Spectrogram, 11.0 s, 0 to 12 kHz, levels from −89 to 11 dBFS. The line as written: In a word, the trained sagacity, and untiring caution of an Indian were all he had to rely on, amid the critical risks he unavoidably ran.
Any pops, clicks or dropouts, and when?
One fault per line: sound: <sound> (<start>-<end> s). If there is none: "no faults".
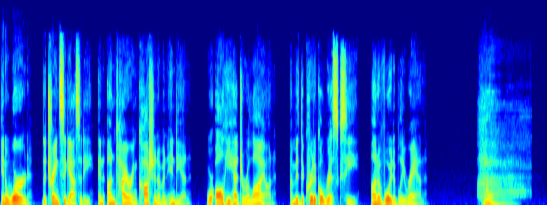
sound: sigh (9.5-10.6 s)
